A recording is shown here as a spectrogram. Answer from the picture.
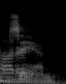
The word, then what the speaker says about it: Abzan: Azban. – Someone's been reading too much Harry Abzan.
